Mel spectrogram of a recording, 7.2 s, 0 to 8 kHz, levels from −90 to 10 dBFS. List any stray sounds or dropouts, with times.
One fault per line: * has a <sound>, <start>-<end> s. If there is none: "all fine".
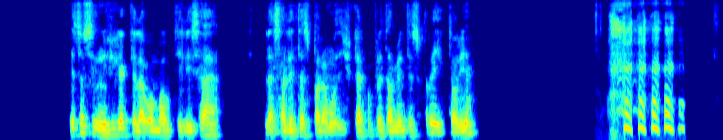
* has a laugh, 6.0-6.9 s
